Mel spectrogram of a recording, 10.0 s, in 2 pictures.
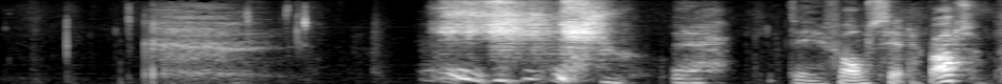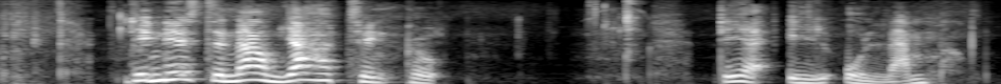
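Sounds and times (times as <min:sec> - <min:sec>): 
person coughing with throat tickle: 0:02.2 - 0:03.2
speech: 0:02.2 - 0:07.3, 0:08.6 - 0:09.9.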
